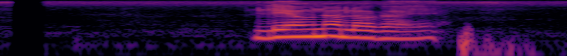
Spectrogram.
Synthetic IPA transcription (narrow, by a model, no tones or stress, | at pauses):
ljawnʌlʌɡae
